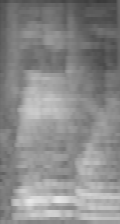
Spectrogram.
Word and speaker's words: Radiatori: Now, how do you say it? Radiotori. Radiotori. Yes, Radiotori. Like a radiator.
